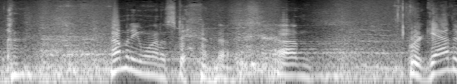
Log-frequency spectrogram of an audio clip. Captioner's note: laughs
